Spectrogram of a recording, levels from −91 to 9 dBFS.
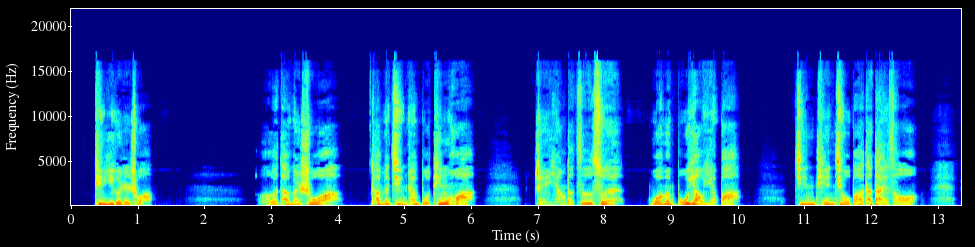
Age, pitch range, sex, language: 30-49, 90-130 Hz, male, Chinese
